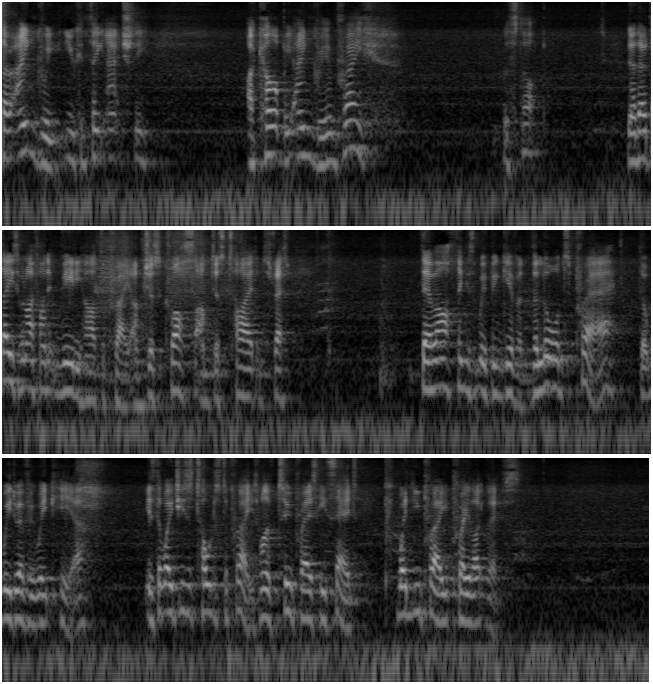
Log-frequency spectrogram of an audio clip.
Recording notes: Our sermon from the 11am service on Sunday 16th October 2016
